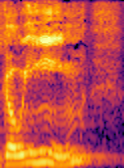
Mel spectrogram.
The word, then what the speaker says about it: goyim: This is in the Hebrew, it's pronounced goyim.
